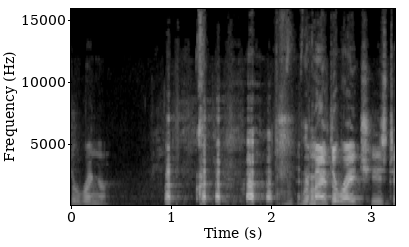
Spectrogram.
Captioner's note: laughs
